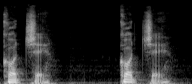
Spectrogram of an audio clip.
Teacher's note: Der letzte Buchstabe ist das CH für die Spanier. Das CH wird ausgesprochen wie ein TSCH im Deutschen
